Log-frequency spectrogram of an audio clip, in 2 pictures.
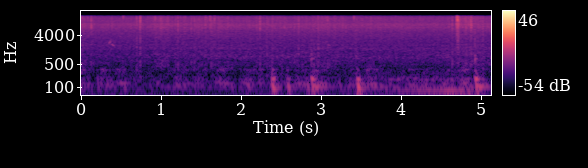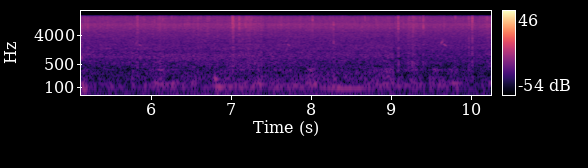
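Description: Homemade irrigation sprinklers spraying water, a steady hiss with droplets pattering on the crop, broken by a few short low thumps about a quarter to halfway in.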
